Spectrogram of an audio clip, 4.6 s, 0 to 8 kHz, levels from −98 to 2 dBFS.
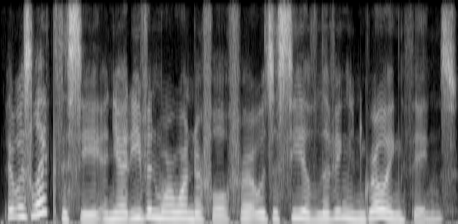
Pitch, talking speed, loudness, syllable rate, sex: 240 Hz, 260 wpm, -15 LUFS, 5.6 syllables/s, female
